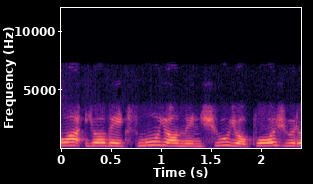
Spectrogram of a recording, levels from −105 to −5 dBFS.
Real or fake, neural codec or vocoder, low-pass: real; none; 7.2 kHz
